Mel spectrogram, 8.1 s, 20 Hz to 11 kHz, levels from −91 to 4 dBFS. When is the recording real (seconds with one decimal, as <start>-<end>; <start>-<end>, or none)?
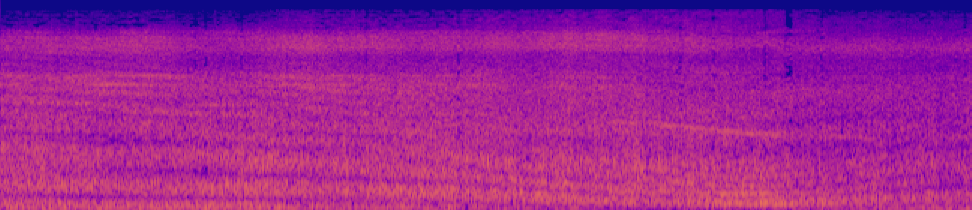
1.3-2.7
